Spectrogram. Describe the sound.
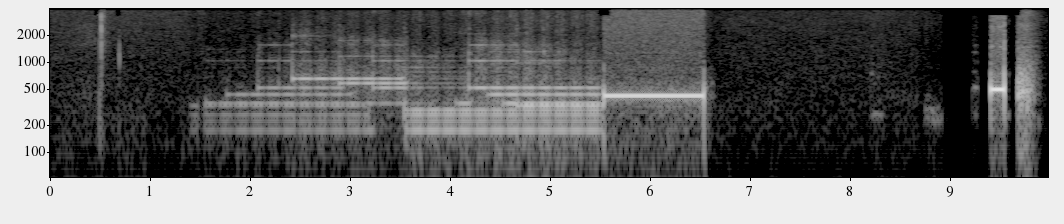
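Telephone tones play while a call is transferred: a rising run of electronic beeps, then a longer steady tone, a pause, and two short final beeps. No one talks.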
